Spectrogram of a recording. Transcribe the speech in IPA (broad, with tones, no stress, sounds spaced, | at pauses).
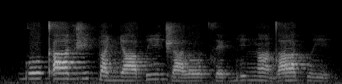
ɡ oː˦ kʼ aː˦ d͡ʒ i˦ ɡ͡b a˨ ɲ aː˨ p iː˦ d͡ʒ a˨ l oː˨ t͡s e˨ ɡ͡b i˦ ŋ ã˦˨ d aː˦ kʷ iː˨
